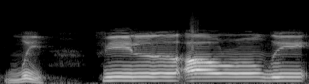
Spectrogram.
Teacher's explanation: makhrajnya di tepi lidah, kanan ataupun kiri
